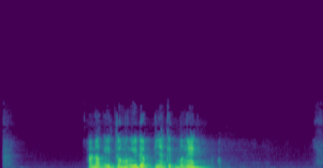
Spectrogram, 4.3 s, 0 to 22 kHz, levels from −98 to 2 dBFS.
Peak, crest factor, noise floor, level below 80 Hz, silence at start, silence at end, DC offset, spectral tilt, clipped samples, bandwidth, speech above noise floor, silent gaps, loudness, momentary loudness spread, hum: -8 dBFS; 20 dB; -85 dBFS; -70 dBFS; 1.2 s; 1.55 s; under 0.1%; -9 dB/octave; under 0.1%; 4.6 kHz; 62 dB; none; -23 LUFS; 9 LU; none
